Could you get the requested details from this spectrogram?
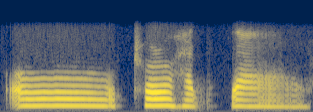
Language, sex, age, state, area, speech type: Assamese, female, 45-60, Assam, rural, conversation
